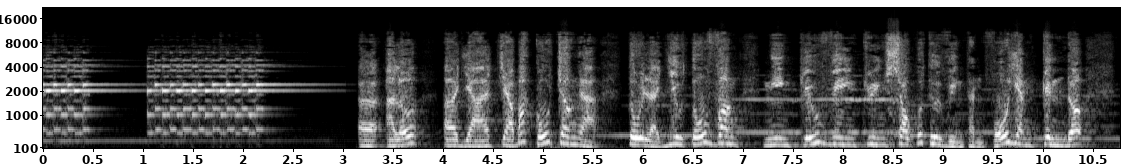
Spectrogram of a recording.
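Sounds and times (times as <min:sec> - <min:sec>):
electronic telephone ringing in an office: 0:00.0 - 0:03.1
speech: 0:04.1 - 0:10.7.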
